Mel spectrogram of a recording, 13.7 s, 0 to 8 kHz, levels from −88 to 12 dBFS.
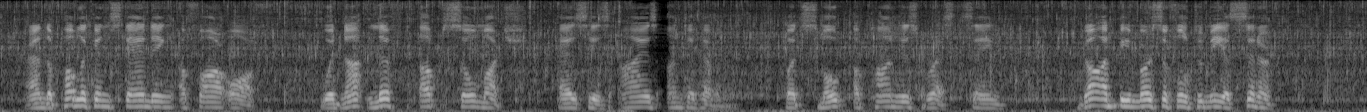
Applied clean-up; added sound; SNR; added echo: none; Sink (filling or washing) / Water tap, faucet; 13 dB; reverberation time 0.2 s.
